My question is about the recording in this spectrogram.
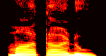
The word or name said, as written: ಮುದುಡು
